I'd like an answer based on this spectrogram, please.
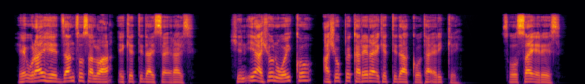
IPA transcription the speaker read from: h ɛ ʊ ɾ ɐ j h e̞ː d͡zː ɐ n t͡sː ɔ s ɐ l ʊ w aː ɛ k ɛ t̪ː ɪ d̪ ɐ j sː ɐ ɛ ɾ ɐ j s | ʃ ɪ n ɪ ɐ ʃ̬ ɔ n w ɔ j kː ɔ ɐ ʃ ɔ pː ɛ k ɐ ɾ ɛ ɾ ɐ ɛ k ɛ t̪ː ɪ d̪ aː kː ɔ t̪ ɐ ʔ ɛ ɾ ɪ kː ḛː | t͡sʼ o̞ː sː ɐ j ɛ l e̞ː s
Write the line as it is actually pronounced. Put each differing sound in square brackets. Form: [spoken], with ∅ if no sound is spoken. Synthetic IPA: h ɛ ʊ ɾ ɐ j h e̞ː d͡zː ɐ n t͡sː ɔ s ɐ l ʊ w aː ɛ k ɛ t̪ː ɪ d̪ ɐ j sː ɐ ɛ ɾ ɐ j s | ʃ ɪ n ɪ ɐ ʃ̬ ɔ n w ɔ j kː ɔ ɐ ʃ ɔ pː ɛ k ɐ ɾ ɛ ɾ ɐ ɛ k ɛ t̪ː ɪ d̪ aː kː ɔ t̪ ɐ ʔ ɛ ɾ ɪ kː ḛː | t͡sʼ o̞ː sː ɐ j ɛ [ɾ] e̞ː s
